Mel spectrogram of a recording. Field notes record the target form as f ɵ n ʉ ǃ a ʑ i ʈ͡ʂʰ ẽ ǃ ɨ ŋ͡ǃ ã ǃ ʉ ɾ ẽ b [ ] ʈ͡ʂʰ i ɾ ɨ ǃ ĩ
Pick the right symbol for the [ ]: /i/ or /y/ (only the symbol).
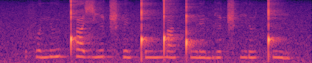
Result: i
